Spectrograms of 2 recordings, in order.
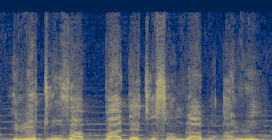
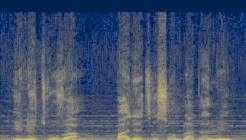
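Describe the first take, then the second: The two takes are said the same way.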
